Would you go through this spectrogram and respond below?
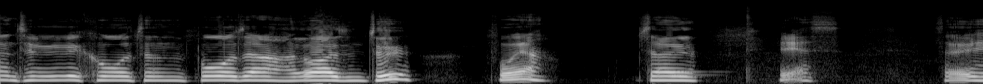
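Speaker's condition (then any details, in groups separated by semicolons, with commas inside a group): Cerebral palsy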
